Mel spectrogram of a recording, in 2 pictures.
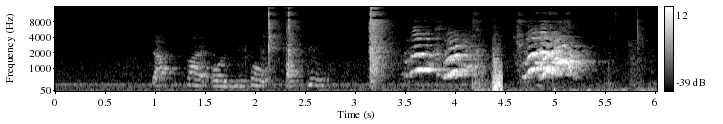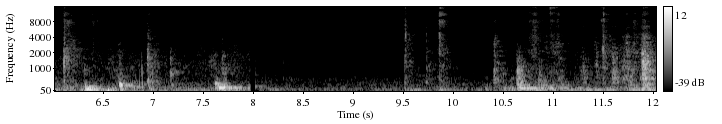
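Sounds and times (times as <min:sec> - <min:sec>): high-pitched cry: 0:03.4 - 0:05.5.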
